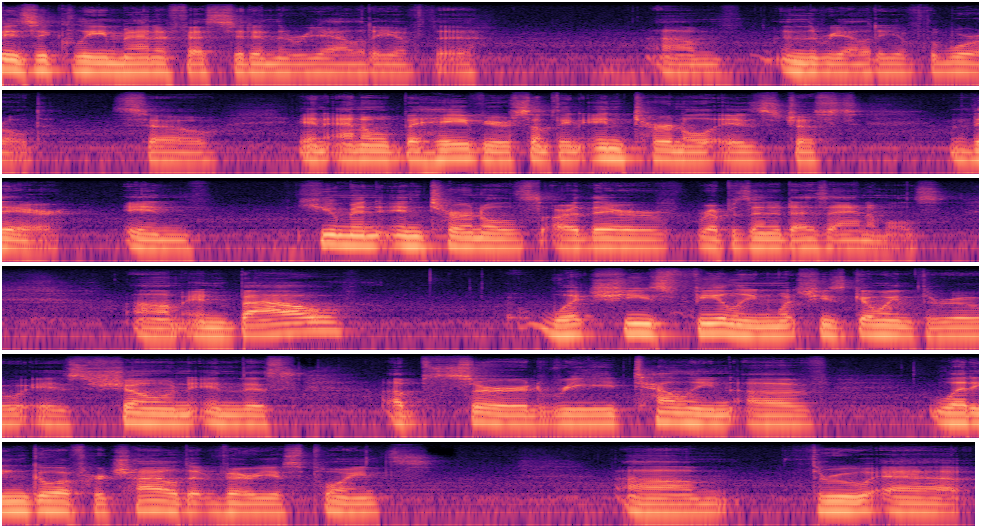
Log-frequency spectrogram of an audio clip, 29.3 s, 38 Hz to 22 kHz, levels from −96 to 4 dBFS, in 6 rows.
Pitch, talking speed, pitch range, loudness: 110 Hz, 120 wpm, 105-120 Hz, -19 LUFS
